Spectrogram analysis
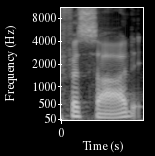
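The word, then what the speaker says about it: façade: which is spelled f-a-c-a-d-e if it didn't have that little symbol you would probably want to pronounce it but that's not how it's pronounced because there's a little symbol called a cedilla under it and that means that it you have to pronounce it differently than the normal way what are some other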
